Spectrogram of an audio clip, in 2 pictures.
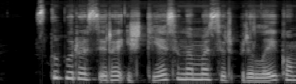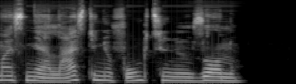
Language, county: Lithuanian, Kaunas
